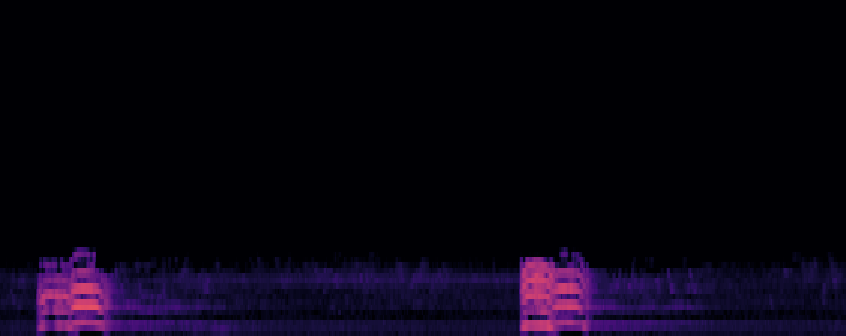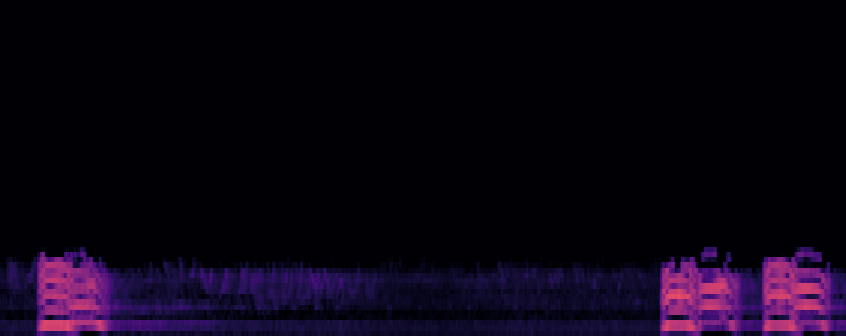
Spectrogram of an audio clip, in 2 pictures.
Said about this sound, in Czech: jeřáb popelavý.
